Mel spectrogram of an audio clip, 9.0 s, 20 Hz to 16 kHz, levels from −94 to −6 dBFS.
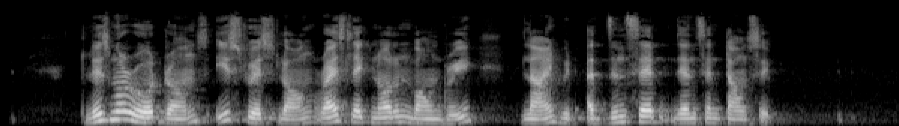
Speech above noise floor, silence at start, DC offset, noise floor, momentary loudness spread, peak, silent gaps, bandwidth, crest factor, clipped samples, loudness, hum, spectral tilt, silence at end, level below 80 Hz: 45 dB; 0.85 s; under 0.1%; -74 dBFS; 10 LU; -10 dBFS; none; 10 kHz; 20 dB; under 0.1%; -29 LUFS; none; -5 dB/octave; 1.3 s; -82 dBFS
